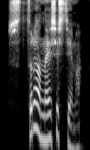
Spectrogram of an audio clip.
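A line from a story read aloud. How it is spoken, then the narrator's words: Sigh. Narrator (Russian): вздохнул я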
